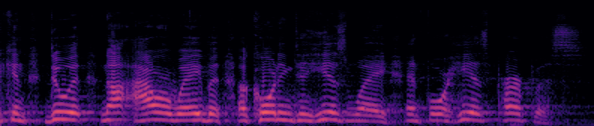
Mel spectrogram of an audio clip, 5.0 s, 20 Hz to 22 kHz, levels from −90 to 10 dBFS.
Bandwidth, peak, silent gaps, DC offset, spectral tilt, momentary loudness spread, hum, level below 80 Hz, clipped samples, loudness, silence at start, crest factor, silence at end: 15.5 kHz; -20 dBFS; none; under 0.1%; -7 dB/octave; 10 LU; none; -76 dBFS; under 0.1%; -35 LUFS; 0 s; 16 dB; 0.25 s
